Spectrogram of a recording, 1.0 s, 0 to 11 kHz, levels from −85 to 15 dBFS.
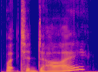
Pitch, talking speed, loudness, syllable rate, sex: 225 Hz, 180 wpm, -15 LUFS, 4.5 syllables/s, female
